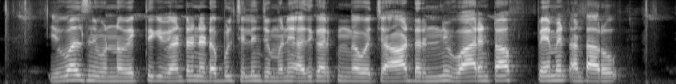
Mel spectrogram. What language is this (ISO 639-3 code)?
tel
